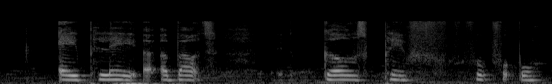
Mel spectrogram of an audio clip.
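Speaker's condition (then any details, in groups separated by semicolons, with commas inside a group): Stammering; childhood stammering, attended small stammering therapy group; blocks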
